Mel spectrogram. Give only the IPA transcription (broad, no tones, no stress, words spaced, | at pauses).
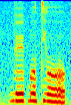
bøɓo tʲo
